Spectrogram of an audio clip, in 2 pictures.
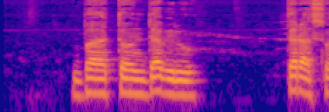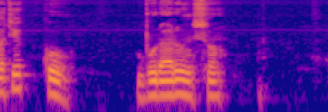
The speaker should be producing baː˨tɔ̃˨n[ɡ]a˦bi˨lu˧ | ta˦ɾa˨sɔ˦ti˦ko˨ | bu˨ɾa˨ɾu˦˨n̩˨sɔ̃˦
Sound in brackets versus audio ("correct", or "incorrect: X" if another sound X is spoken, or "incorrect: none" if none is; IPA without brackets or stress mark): incorrect: d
